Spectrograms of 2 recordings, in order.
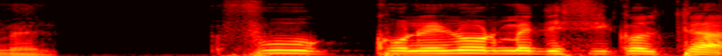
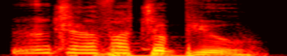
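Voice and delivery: higher-pitched strained hoarse plea; hoarse exclamation; 7 semitones higher than usual. A narrator's reading. Father begging the nurse to hurry, hoarse. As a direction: plead at the end of endurance. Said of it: "esclamò con voce rauca".

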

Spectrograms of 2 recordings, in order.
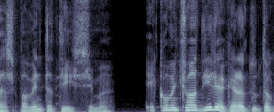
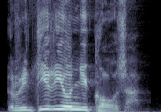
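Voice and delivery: high, pressing demand; a small man trying to threaten; menacing; 10 semitones higher, 4 dB louder than usual. Acted. Little man demanding the assistant take it back, mock menacing. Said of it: "disse minaccioso".

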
